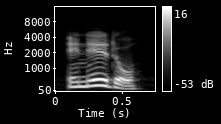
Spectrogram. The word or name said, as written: enero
